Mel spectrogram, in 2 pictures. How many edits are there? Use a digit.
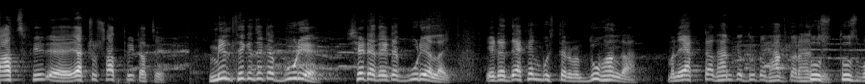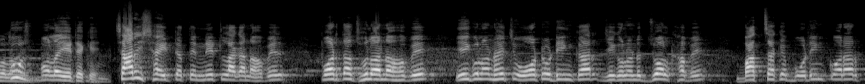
2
